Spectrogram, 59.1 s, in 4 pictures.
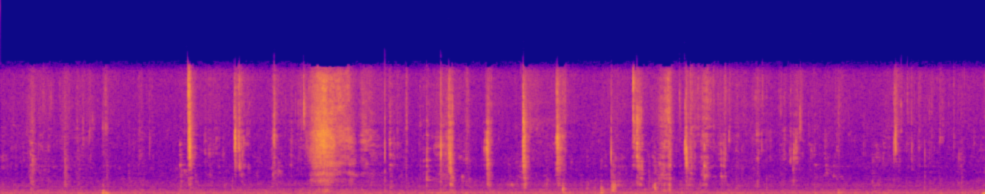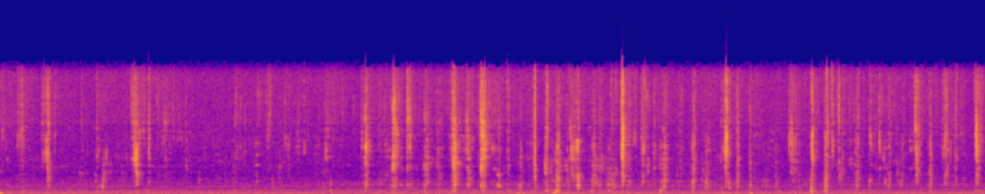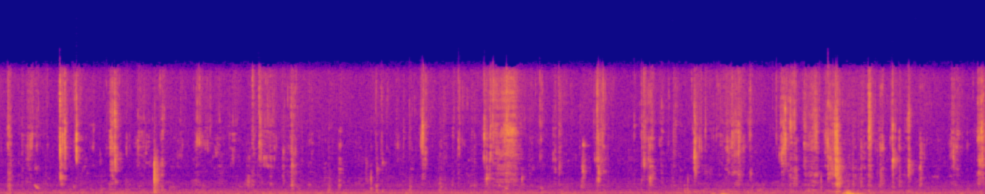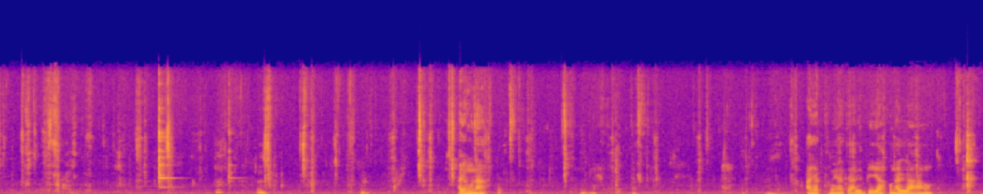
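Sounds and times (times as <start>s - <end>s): chewing and lip smacking: 5.7s - 17.9s, 18.6s - 56.4s
soft low thumps: 55.8s - 56.2s.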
